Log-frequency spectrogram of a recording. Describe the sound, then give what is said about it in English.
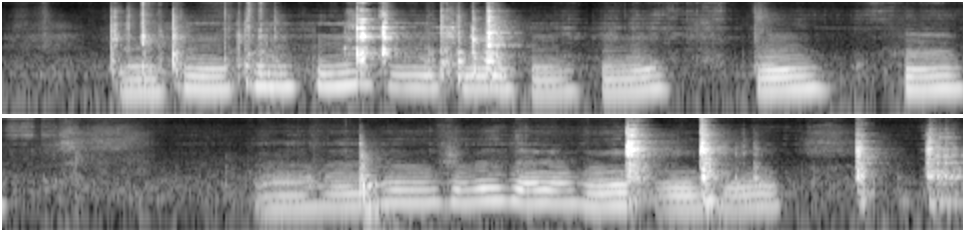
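Dishes and cutlery clink and clatter in quick, irregular bursts as dishes are washed, with a short pause midway, while a voice hums or murmurs underneath. “These dishes just keep piling up, man.”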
